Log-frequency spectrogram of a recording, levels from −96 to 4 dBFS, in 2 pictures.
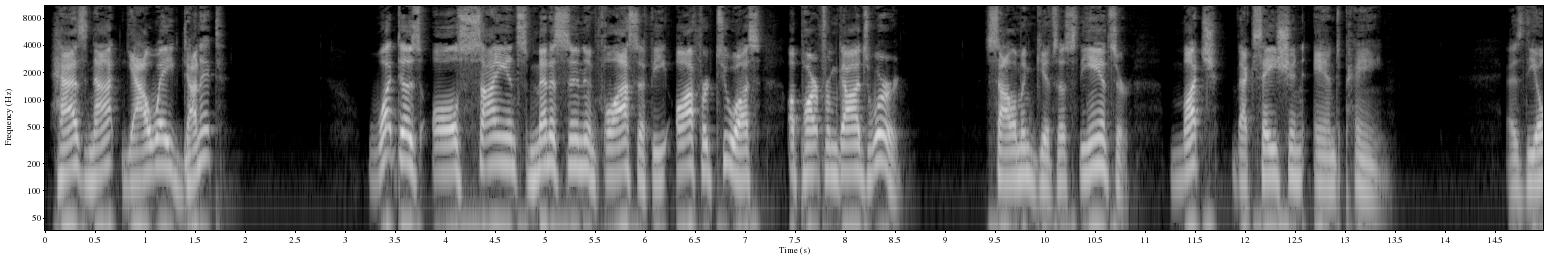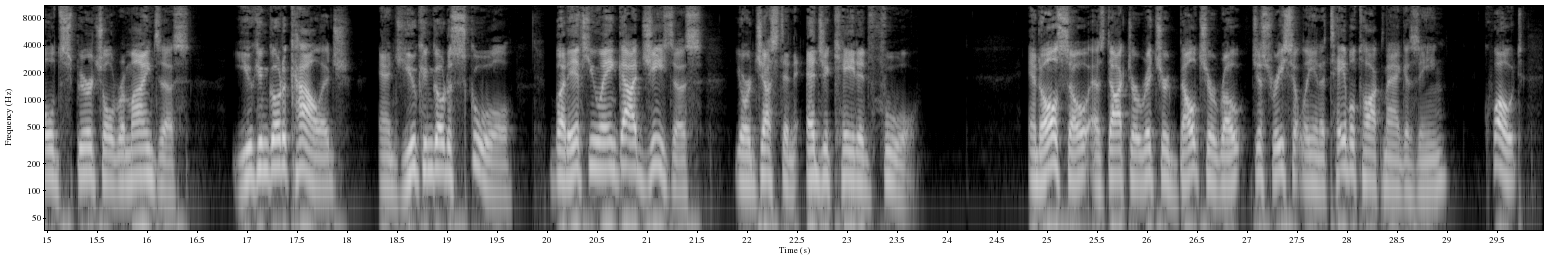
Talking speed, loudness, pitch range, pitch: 140 wpm, -22 LUFS, 115-160 Hz, 135 Hz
